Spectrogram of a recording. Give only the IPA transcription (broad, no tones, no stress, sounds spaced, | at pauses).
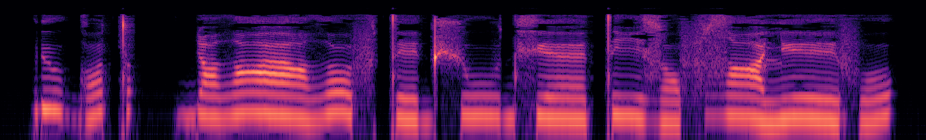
ɾʲ u ɡ ɔ t | ɠ i ðˤ aː ðˤ o f t e d ʃ uː d xʲ ɛː t i z ɔ f zˤ a lʲ eː f o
